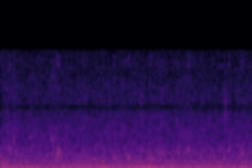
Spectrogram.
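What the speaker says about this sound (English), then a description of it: "Thunder again?" Steady rain falls in a continuous hiss, with a low rumble of thunder rolling underneath that swells near the middle and then eases. No voices are heard.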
